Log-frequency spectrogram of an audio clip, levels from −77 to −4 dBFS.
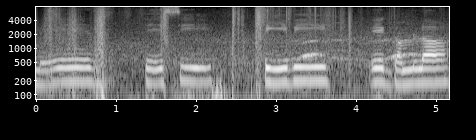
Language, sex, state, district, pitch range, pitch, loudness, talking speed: Hindi, female, Chandigarh, Chandigarh, 180-190 Hz, 185 Hz, -17 LUFS, 60 wpm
